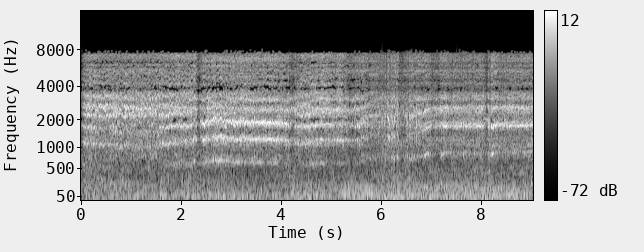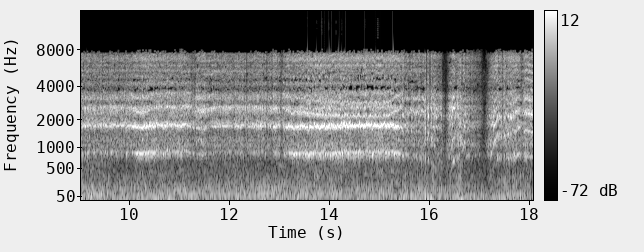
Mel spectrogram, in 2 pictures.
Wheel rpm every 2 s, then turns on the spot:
160, 160, 160, 200, 230, 230, 230, 210, 100.
none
